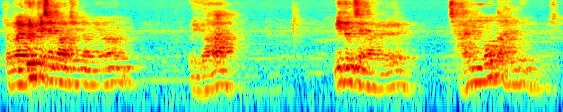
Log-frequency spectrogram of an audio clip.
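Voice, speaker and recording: A male pastor preaching earnestly in a church sanctuary, swinging between loud exclamation and quiet reflection. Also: mid-range voice, normal speed, slight background noise. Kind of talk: sermon. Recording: echoey hall, distant mic.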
